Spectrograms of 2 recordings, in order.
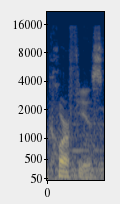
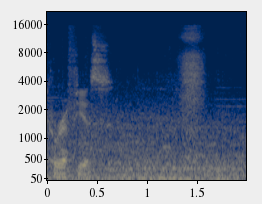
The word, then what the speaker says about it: Corypheus: corypheus I don't know why it looks like Corpus to me but it's actually pronounced corypheus uncle's old home it's not the first time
